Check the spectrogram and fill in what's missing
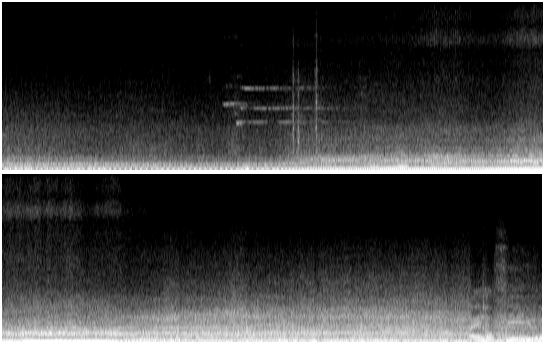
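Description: A Yamaha TMAX scooter accelerates with a rising, sweeping engine and transmission whine under strong wind rush, the pitch climbing and falling as speed builds.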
